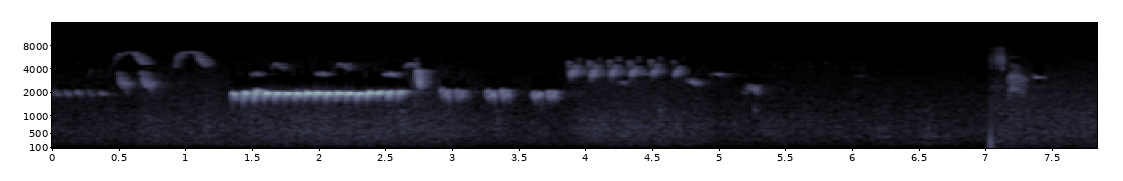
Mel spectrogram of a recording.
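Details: Common nightingale song, described as a medley of other birds' voices: high looping whistles, a long loud even trill, short chopped notes, a high jingling run, then near silence broken by a sharp click and a final squeaky note.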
